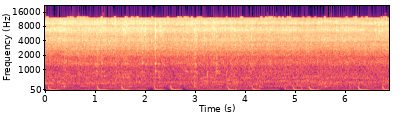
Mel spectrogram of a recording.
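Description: Maida flour dry-roasting in a frying pan, a steady bright sizzle with repeated scraping strokes of a spatula stirring it, close and continuous.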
